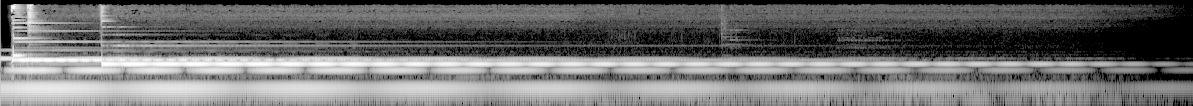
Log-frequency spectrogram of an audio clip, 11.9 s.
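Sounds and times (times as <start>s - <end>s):
long ringing bells: 0.1s - 8.5s.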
